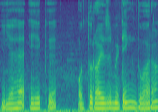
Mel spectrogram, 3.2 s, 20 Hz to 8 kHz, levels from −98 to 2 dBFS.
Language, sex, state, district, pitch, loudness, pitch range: Hindi, female, Bihar, Vaishali, 135 Hz, -17 LUFS, 130-145 Hz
